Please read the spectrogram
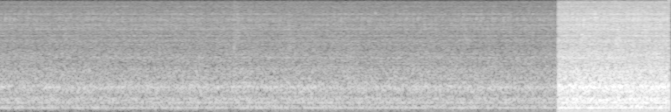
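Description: MRI scanner running a scan sequence, its gradient coils making a steady buzzing drone with a low hum. About four seconds in it jumps to a much louder buzz.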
